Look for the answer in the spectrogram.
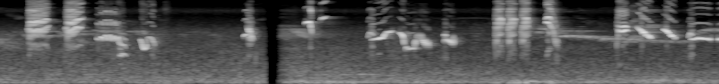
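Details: Orange-headed thrush in full, varied song, played to rouse lazy thrushes into singing: rapid run of sharp whistled notes, buzzy chirps and bending slurred phrases with brief pauses, ending in a sustained high whistle followed by quick chips.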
